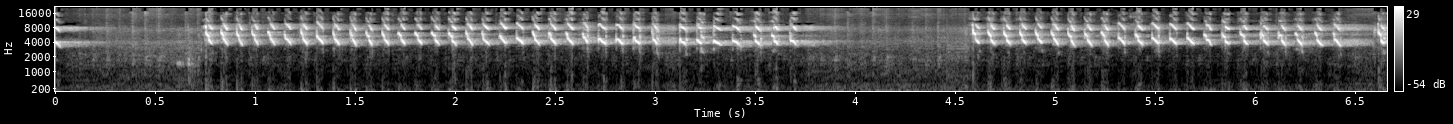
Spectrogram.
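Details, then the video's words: Training master of the cililin bird's song: after a moment of quiet, a fast series of sharp, high, evenly repeated chirps, then a pause, then another matching burst. "MASTERAN 100%SUARA BURUNG CILILIN"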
